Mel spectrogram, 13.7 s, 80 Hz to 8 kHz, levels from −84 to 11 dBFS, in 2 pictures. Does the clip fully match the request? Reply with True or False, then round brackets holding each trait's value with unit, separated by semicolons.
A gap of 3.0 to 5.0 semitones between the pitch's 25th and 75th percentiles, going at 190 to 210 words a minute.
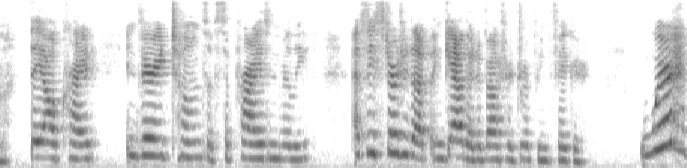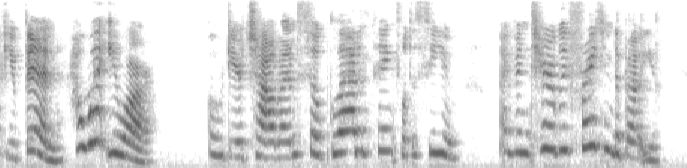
False (5.6 semitones; 205 wpm)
